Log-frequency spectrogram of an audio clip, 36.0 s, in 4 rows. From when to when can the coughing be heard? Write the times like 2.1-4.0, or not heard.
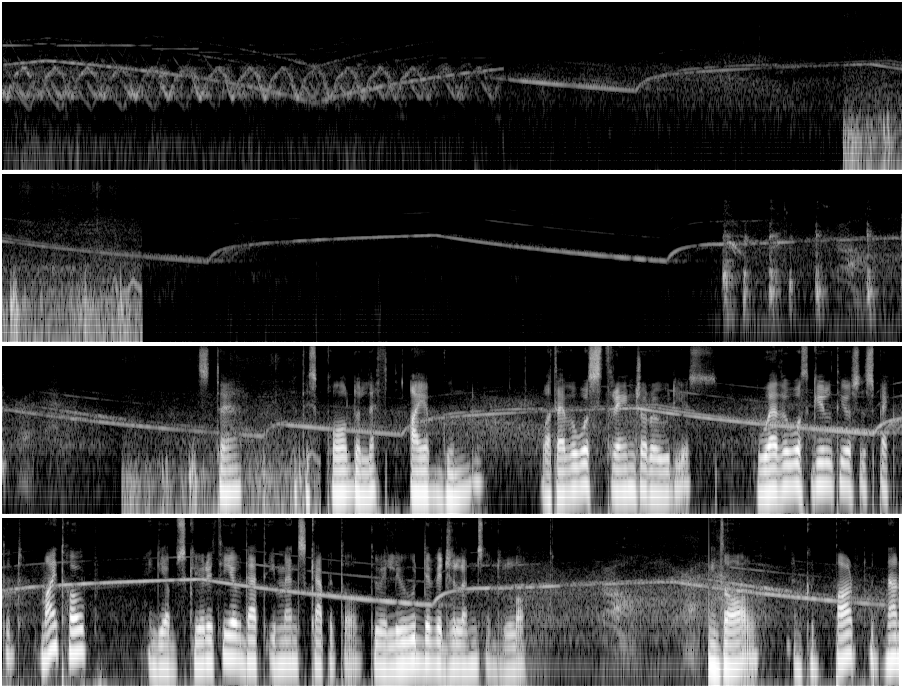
16.2-18.1.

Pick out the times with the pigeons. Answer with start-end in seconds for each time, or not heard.
8.4-10.4, 19.1-21.2.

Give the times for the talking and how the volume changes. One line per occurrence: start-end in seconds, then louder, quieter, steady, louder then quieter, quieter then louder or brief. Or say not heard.
19.9-22.8 brief
23.4-32.2 steady
34.0-35.9 brief.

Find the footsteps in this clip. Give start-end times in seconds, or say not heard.
not heard.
